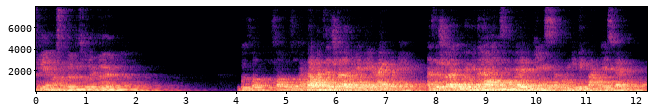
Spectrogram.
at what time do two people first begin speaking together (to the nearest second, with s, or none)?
9 s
